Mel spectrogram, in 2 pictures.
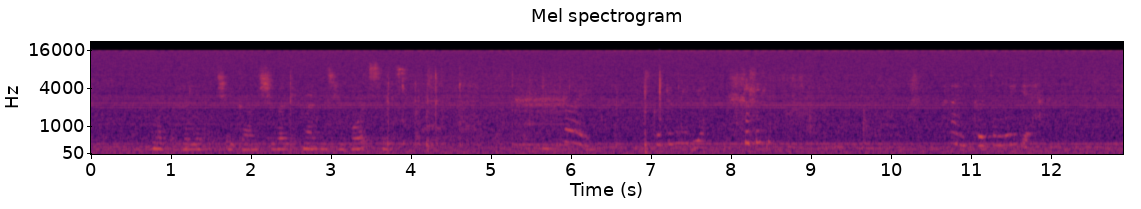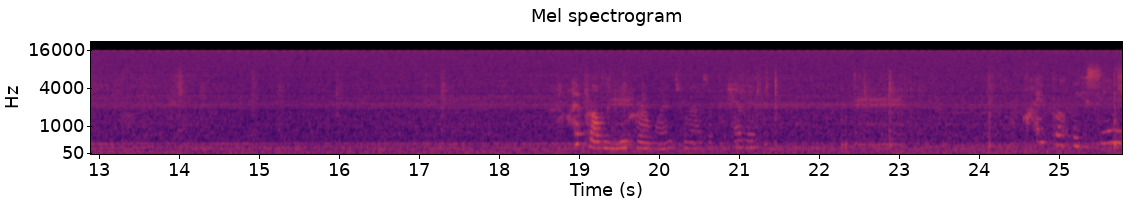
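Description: A woman speaks softly and warmly close by.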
